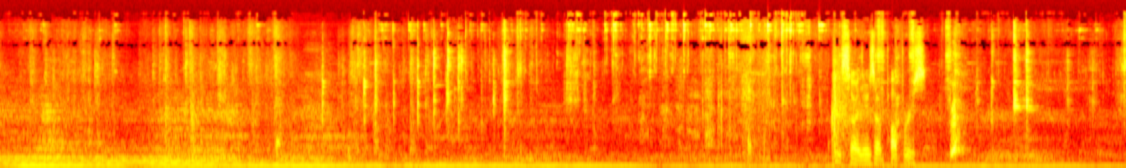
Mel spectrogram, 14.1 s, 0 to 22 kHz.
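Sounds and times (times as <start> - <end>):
steady low hum: 0.0 - 14.0
wrench and bolts clinking: 5.4 - 14.0.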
